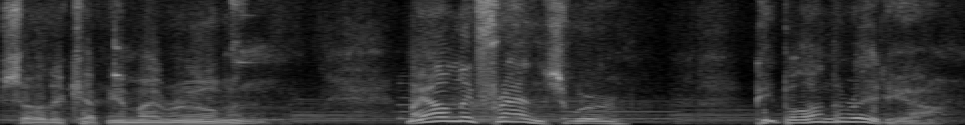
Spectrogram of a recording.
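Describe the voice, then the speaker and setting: Slow, wistful radio storyteller. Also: male voice, mid-range voice, wildly swooping pitch, music in the background. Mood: wistful, deadpan. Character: wistful man recalling a lonely radio-loving boyhood. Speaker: storyteller host of a radio show. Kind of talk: comic scripted old-time radio storytelling.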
